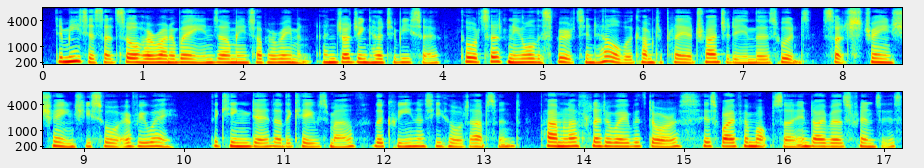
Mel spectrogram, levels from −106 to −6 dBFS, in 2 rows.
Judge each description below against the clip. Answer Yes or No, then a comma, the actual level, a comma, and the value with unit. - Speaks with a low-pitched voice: No, high, 190 Hz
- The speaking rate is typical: No, fast, 225 wpm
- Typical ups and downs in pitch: No, narrow, 1.7 semitones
